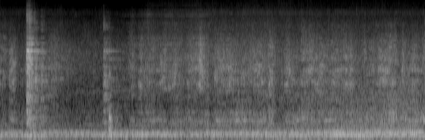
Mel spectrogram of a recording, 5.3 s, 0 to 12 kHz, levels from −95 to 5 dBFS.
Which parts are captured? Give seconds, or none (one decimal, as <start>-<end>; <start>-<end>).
0.0-1.5; 2.6-5.3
